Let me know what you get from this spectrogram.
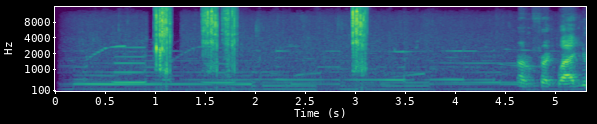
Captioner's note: teeth biting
